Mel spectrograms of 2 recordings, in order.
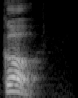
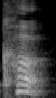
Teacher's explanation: का को बोलने में तो कम वायु बाहर आ रही है, खा को बोलने में सर थोड़ी सी ज्यादा वायु बाहर आ रही है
